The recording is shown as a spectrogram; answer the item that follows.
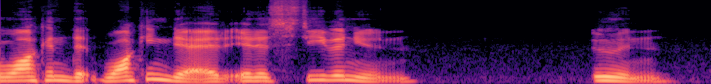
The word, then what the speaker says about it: Yeun: I've been pronouncing it wrong this entire time. I heard an interview. It is Steven Yeun.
